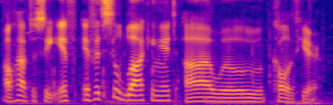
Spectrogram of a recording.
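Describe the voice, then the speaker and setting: A man giving casual, halting game commentary, thinking aloud and poking fun at himself, and speaking as a language. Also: medium pitch. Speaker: host of a game playthrough stream. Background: game music.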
